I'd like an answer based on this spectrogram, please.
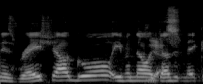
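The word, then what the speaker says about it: Ra's al Ghul: um with um yeah actually technically the correct pronunciation is ray shall ghoul even though it doesn't make anything they don't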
